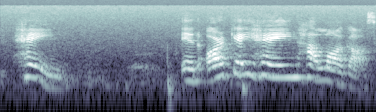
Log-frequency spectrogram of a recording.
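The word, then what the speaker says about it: ἦν: Now that third word begins with an Ada, but it's got a rough breather, so you would pronounce that with the H. Hain.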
